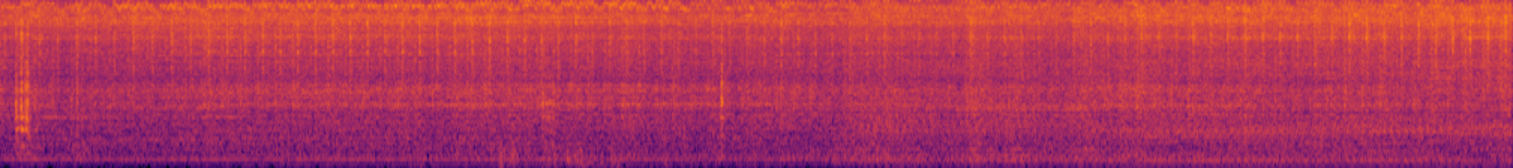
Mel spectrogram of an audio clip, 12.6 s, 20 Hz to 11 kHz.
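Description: Saab 9-5 2.0-litre turbo petrol four-cylinder engine idling steadily, with a fast fine ticking running through it. Two short clicks stand out, one just after the start and one about six seconds in.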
